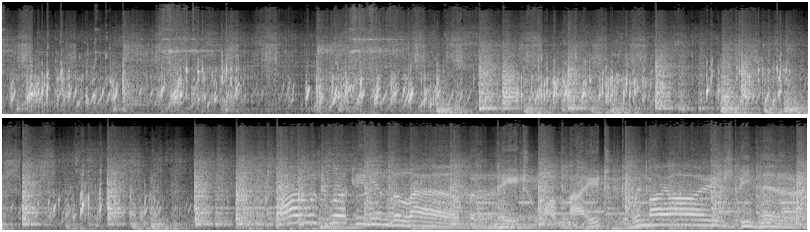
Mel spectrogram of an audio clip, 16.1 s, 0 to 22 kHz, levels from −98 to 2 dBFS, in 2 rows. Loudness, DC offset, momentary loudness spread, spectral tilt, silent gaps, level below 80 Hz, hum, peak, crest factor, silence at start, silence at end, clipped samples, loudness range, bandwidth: -17 LUFS; under 0.1%; 8 LU; -5 dB/octave; none; -38 dBFS; none; -2 dBFS; 16 dB; 0 s; 0 s; under 0.1%; 4 LU; over 20 kHz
